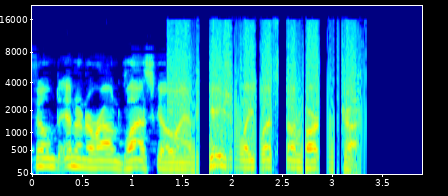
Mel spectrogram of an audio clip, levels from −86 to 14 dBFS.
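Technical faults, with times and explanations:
1.35 to 3.9 s, low bit depth without dither: right after "in and around", the speech turns harsh and grainy, with a buzzing grit that rises and falls with the voice and quiet stretches that drop to silence or crackle. The likely cause is rounding to very few levels, consistent with roughly 3-bit quantisation and no dither, leaving error only about 10 dB below the signal. On a waveform it looks like coarse staircase steps. A spectrogram shows broadband haze that tracks the speech and vanishes in pauses.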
